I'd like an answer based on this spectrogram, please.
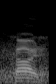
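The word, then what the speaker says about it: Picaridin: Picardin is how you say it? Yes. I would say Picardin.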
